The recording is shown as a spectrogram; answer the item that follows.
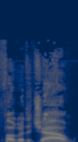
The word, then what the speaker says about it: Fogo de Chão: That's how you pronounce that, right? – That's right, Fogo de Chão.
